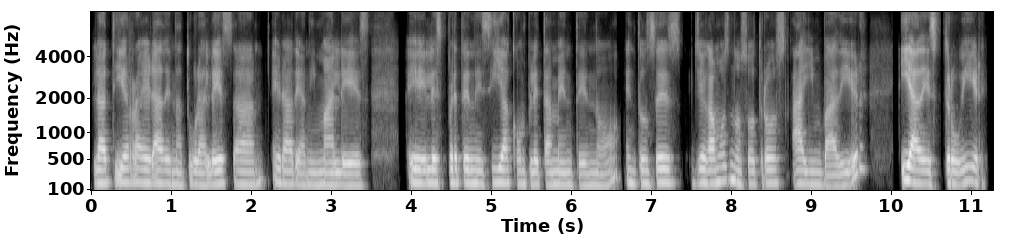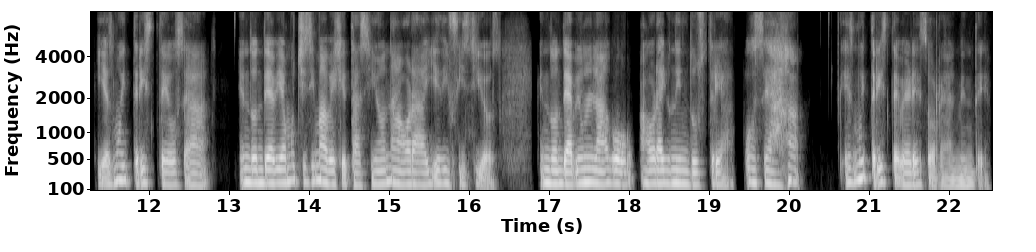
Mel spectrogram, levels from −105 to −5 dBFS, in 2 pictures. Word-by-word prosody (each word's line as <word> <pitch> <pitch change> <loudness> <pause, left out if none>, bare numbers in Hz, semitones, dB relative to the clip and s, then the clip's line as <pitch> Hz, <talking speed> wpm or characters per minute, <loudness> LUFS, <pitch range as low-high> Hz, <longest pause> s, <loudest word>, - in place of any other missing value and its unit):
La 170 -1 +3
tierra 180 0 +1
era 170 0 +4
de 165 -1 0
naturaleza, 155 +1 +1 0.2
era 165 -3 0
de - - -1
animales, 150 -1 0 0.4
eh, 170 -1 +4
les 170 -1 +4
pertenecía 170 0 +2
completamente, 155 -3 -2
¿no? 150 +1 -5
Entonces 170 +1 0
llegamos 175 +3 +1
nosotros 170 -1 -1
a 165 -1 0
invadir 155 - -1 0.4
y 205 - +8
a 170 -3 +8
destruir, 165 +2 +1
y - - -3
es - - -1
muy 200 0 0
triste, 170 -2 -2
o 155 - -1
sea, 150 +1 -4 0.4
en 180 +1 0
donde 175 0 +4
había 175 +1 +3
muchísima 185 -1 -1
vegetación, 160 +2 -2
ahora 160 -2 0
hay 150 +1 -2
edificios, 160 - -5 0.5
en 175 - +1
donde 165 -1 +4
había 160 +3 +2
un 180 0 +3
lago, 165 -1 +1
ahora 170 0 +1
hay 165 0 +1
una 170 0 +2
industria. 155 0 -3
O 180 0 -3
sea, 170 +2 -3 0.5
es 180 0 -3
muy 225 +4 +2
triste 180 -4 -1
ver 150 - +1
eso 150 - -2
realmente. 75 0 -6
165 Hz, 140 wpm, -25 LUFS, 155-175 Hz, 0.5 s, y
